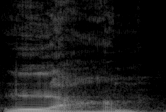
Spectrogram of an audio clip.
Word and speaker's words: lame: is it's a bread lamb spell blame l-a-m-e but it's pronounced la what do you use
